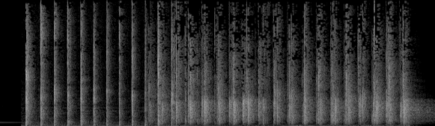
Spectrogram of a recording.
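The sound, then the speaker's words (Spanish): A steady run of sharp, fairly loud hand claps, starting evenly spaced and then quickening into a faster, slightly fuller rhythm before stopping abruptly. No voices. “El sonido sorpresa de hoy fue el de un aplauso.”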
